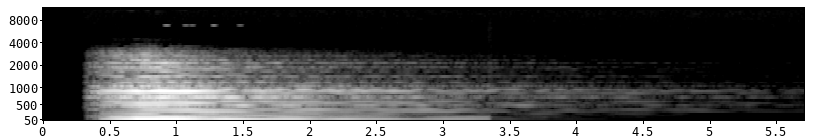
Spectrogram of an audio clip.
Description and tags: string section
It samples String Quartet No. 12 in F Major, Op.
